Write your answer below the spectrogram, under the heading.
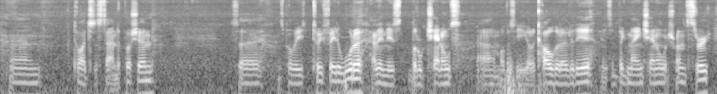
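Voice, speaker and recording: A man talks at a fairly quick pace with a New Zealand accent. Audible room echo colors the recording. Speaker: fishing vlogger. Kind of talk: vlog narration. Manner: casual, halting with fillers; quieter at times.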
